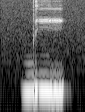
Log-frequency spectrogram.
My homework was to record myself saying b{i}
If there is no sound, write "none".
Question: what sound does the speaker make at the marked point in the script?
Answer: i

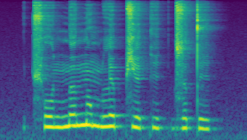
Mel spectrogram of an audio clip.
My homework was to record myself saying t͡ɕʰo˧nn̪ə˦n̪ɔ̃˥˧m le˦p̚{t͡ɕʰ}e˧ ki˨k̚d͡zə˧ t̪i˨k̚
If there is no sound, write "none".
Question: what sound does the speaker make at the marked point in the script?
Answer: ɕ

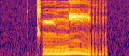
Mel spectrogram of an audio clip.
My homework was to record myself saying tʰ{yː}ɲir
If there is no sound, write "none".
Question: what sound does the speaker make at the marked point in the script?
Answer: yː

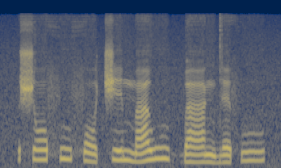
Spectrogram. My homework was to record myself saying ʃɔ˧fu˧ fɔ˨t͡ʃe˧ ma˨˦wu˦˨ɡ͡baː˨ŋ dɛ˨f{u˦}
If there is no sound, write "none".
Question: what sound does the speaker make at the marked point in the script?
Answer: u˦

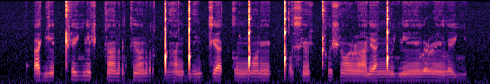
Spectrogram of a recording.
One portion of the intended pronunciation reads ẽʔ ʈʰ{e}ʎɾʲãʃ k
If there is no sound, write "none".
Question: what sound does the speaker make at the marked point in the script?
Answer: e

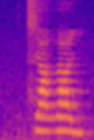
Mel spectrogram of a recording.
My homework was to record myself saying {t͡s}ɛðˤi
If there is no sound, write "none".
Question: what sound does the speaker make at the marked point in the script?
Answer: t͡s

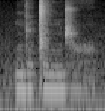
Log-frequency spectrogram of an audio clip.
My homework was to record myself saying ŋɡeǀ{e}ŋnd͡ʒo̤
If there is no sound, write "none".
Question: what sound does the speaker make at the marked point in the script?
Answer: e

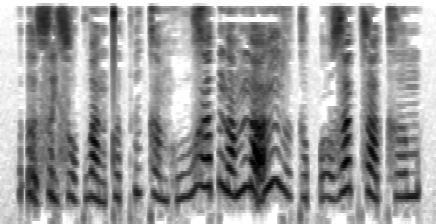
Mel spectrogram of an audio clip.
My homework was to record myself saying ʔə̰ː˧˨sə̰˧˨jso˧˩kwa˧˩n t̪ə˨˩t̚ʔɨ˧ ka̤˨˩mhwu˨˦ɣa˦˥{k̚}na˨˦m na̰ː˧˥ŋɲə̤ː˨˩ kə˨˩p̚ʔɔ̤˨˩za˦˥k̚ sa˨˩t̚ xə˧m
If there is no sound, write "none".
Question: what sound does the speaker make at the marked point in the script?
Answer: t̚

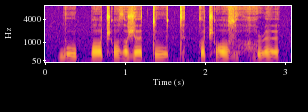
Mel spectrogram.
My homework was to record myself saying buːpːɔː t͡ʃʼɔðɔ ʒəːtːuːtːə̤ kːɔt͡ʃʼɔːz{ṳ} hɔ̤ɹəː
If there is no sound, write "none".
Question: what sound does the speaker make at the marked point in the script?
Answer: ṳ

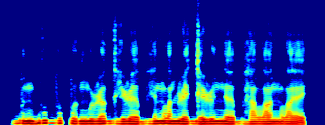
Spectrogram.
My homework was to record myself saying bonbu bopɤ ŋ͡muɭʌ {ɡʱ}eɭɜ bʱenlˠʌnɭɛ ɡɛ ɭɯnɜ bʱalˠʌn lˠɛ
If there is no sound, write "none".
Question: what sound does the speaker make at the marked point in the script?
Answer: ɡʱ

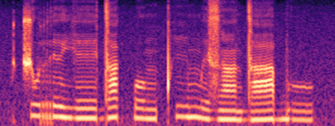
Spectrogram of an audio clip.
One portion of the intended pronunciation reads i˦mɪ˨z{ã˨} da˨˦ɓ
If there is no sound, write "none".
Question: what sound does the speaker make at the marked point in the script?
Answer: ã˨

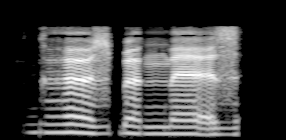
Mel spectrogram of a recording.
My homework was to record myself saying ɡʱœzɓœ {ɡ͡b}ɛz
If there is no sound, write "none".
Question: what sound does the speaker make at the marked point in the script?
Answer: ŋ͡m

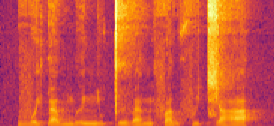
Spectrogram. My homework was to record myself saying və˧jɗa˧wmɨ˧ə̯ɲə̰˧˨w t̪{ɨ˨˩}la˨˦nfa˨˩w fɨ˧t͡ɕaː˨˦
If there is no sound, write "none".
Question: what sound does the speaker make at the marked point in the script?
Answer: ɨ˨˩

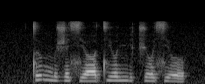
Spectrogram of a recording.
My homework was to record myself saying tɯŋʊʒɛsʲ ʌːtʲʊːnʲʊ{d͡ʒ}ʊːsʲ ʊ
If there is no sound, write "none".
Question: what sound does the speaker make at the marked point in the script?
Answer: t͡ʃ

